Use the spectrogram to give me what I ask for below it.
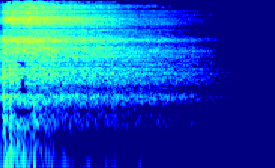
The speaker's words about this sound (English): Okay, ready? Take a deep breath in.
